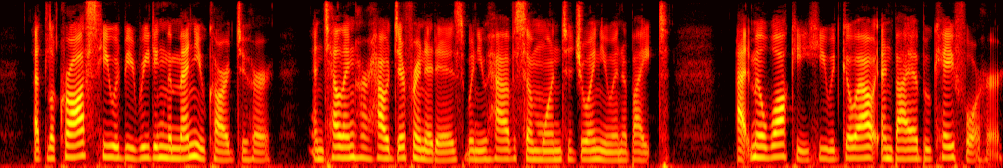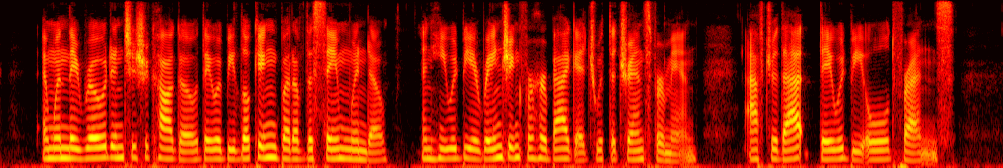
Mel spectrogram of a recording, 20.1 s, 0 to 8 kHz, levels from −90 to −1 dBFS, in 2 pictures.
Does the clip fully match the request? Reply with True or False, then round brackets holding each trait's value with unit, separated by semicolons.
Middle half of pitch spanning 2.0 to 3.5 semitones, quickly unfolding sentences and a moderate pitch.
True (2.5 semitones; 225 wpm; 175 Hz)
